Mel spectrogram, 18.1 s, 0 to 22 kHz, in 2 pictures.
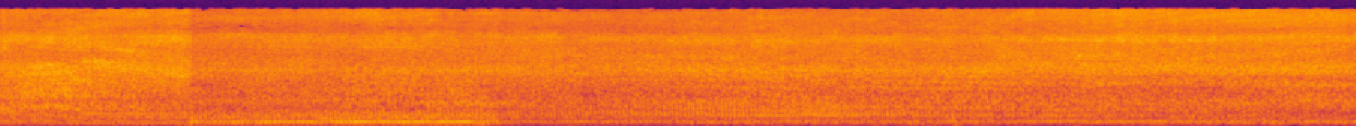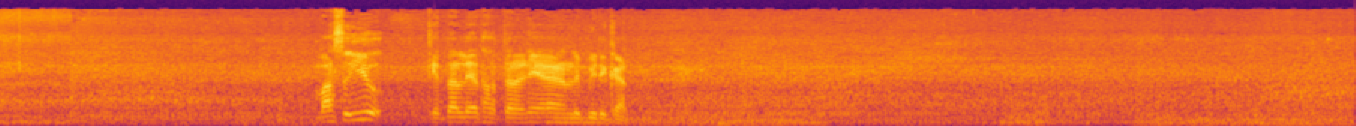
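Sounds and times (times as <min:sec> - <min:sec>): passing vehicle engine hum: 0:00.0 - 0:10.6
traffic noise: 0:00.0 - 0:18.0.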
